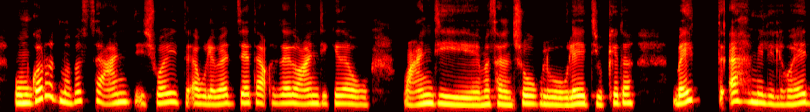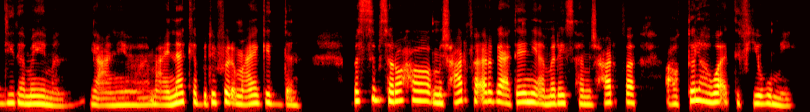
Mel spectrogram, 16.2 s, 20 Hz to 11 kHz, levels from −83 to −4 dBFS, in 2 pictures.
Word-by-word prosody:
ومجرَّد 265 - +5
ما 230 - +3
بس 250 +3 -4
عندي 225 0 -1
شوية 215 +4 +1
أولويات 190 0 0
زيادة 210 -1 +1
زادوا 205 0 +2
عندي 195 +1 0
كده، 195 0 +1
و 175 -1 -3 0.3
وعندي 175 -2 +2
مثلًا 180 0 +1
شغل 190 +1 +1
وولادي 175 +2 +3
وكده، 210 +4 0 0.4
بقيت 250 +8 +5 0.3
أهمل 230 -4 +2
الهوايات 180 +4 0
دي 210 +2 -4
تمامًا، 190 -7 -1 0.3
يعني 165 0 -5
مع 175 -1 -4
إنَّها 200 +6 +3
كانت 230 -2 -6
بتفرق 210 0 -1
معايا 190 +2 0
جدًا، 175 -6 -5 0.5
بس 250 +3 -1
بصراحة 260 -1 +1
مش 210 0 -1
عارفة 250 0 -1
أرجع 240 -3 +1
تاني 225 +1 +2
أمارسها، 195 +1 -2
مش 180 -1 -5
عارفة 220 0 -1 0.3
احط 185 +7 -4
لها 265 -2 +3
وقت 225 -1 0
في 200 - -7
يومي. 175 -6 -3
200 Hz, 155 wpm, -23 LUFS, 180-225 Hz, 0.5 s, ومجرَّد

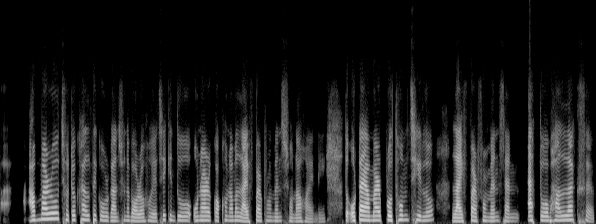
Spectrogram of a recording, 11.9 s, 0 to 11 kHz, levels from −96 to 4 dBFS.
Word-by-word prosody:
আ - - -14 0.5
আমারও 265 +5 +5 0.2
ছোটকাল 225 0 -1
থেকে 225 - -2
ওর 195 - -3
গান 180 -1 0
শুনে 200 -1 -7
বড় 170 0 0
হয়েছি, 175 +3 -6
কিন্তু 210 -2 -3 0.3
ওনার 205 +1 +2 0.2
কখনো 200 +3 -4
আমার 200 0 -3
লাইভ 160 0 +3
পারফরম্যান্স 185 -1 -4
শোনা 160 -2 -4
হয়নি। 140 -1 -11 0.4
তো - - 0
ওটাই 220 +2 +7
আমার 210 +1 +4
১ম 215 +2 +3 0.2
ছিল 210 -3 -2 0.6
লাইভ 165 0 +6
পারফরম্যান্স 185 -1 -1
অ্যান্ড 170 -2 -4 0.4
এতো 205 0 -4 0.2
ভাল 205 0 +1 0.2
লাগছে 225 0 -2
200 Hz, 140 wpm, -23 LUFS, 180-215 Hz, 0.6 s, ওটাই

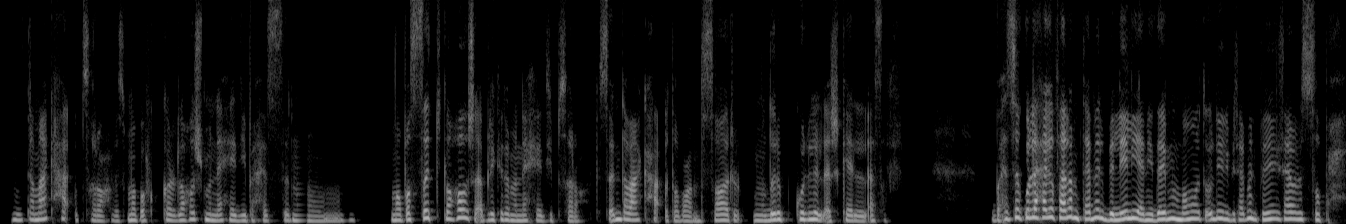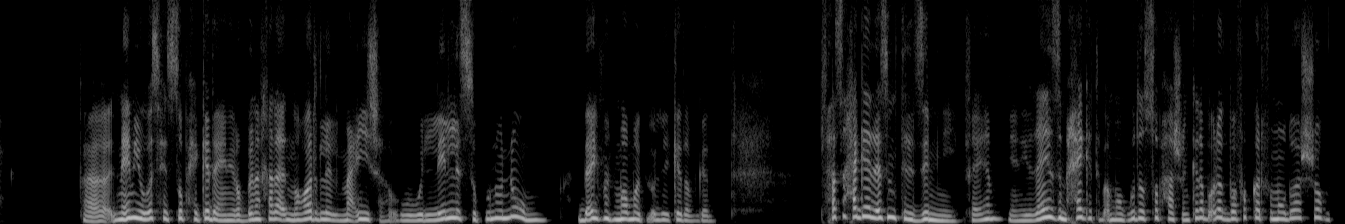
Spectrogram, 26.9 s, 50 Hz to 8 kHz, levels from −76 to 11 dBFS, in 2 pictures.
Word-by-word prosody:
أنت 210 +1 -5
معاك 230 +4 -1
حق 245 -6 -9
بصراحة 185 -2 -9
بس 175 +1 -13
ما 200 - 0
بافكر 195 +2 -6
لهاش 220 +4 -4
من - - +3
الناحية 195 +1 -3
دي، 185 0 -3
باحس 185 +1 -11
إنه 185 -1 -7 0.5
ما 200 - 0
بصيتلهاش 250 +5 0
قبل 205 +3 -3
كده 210 0 -3
من 190 - -2
الناحية 185 0 -4
دي 180 +3 -13
بصراحة، 170 0 -11
بس - - -7
أنت 230 +1 +2
معاك 210 -1 0
حق - - -7
طبعًا، 175 0 -6
السهَر 190 +3 -3
مُضِر 190 +4 +2
بكل 230 +1 +1
الأشكال 185 -1 -3
للأسف، 175 0 -8 0.9
وباحس 240 +4 -1
إن - - +1
كل 295 0 +6
حاجة 295 +1 +4
فعلًا 280 +1 +5
بتتعمل 255 +2 +3
بالليل 220 +5 +5
يعني 210 -6 +4
دايمًا 235 +2 +5
ماما 240 +3 +4
تقول 220 -1 -1
لي: 255 - +3
"اللي 240 -3 +2
بيتعمل 215 +5 0
بالليل 230 +2 +1
يتعمل 240 0 0
الصبح، 230 - -5 0.7
فنامي 220 - +3
واصحي 255 +2 +1
الصبح 245 +1 -3
كده 240 0 +2
يعني، 195 -1 -1
ربنا 215 +5 +1
خلق 240 0 0
النهار 210 +4 +1
للمعيشة 200 -2 -1
والليل 195 +5 0
للسكون 250 -2 0
والنوم" 265 -8 +2 0.3
دايمًا 250 +6 +2
ماما 235 +1 +4
تقول 215 0 -6
لي 210 -1 -3
كده 200 -2 -3
بجد. 180 -1 -10 1.1
بس - - -17
حاسة 310 +2 0
الحاجة 320 +1 +3
لازم 290 +1 +5
تلزمني، 205 - +1
فاهم؟ 240 +4 -3
يعني 185 0 -4
لازم 270 +3 +5
حاجة 285 +2 0
تبقى 215 -4 -7
موجودة 215 +4 -1
الصبح، 255 0 -4
عشان 220 -3 -3
كده 275 +5 -2
باقول 275 - -3
لك 290 - +1
بافكر 265 +5 -3
في 260 -3 -4
موضوع 240 +3 +1
الشغل. 275 -4 -5
225 Hz, 190 wpm, -23 LUFS, 195-250 Hz, 1.1 s, كل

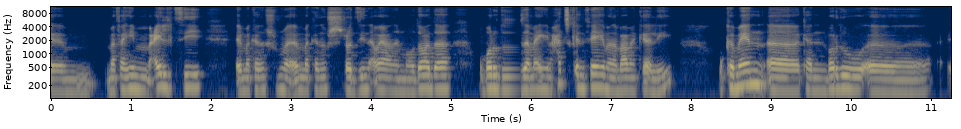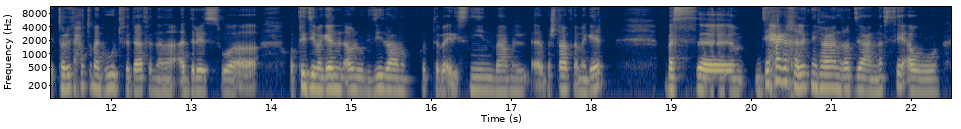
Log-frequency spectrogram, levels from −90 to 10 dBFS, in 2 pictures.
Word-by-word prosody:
آمم، 135 - -13 0.2
مفاهيم 155 +1 -3
عيلتي 175 0 +1 0.4
ما 145 +1 0
كانوش 155 +1 -7
م - - -12 0.3
ما 150 - -3
كانوش 155 +2 -1
راضين 155 +2 -2
أوي 155 - 0
عن 150 -1 -1
الموضوع 140 +4 -1
ده، 165 0 +1 0.3
وبرضه 155 -2 0
زمايلي، 160 +1 +1
ما - - -5
حدش 215 0 +1
كان 170 -2 -2
فاهم 175 0 +3
أنا 150 -1 -2
باعمل 150 +1 0
كده 150 - -1
ليه. 155 - -8 0.6
وكمان 205 +4 +4
آآ، 150 -2 +4
كان 150 -2 -7
برضه 160 0 -1
آآ، 135 0 -2 0.2
اضطريت 170 0 -2
أحُط 185 0 -8
مجهود 170 0 -3
في 155 - -7
ده، 150 0 +3
في 150 - -13
إن 145 - -12
أنا - - -7
أدرس، 440 -1 -1
و - - -4 0.8
وأبتدي 180 -2 +1
مجال 165 +1 +6
من 160 - -6
أول 155 0 0
وجديد، 150 +3 -5
بعد 150 -2 +1
ما 145 -1 -12 0.2
كنت - - -11
بقى - - -2
لي 75 - -9
سنين 150 - -6
باعمل 140 0 -8 0.2
باشتغل 165 -1 -1
في - - -7
مجال. - - 0 0.8
بس 160 +1 +3
آآ، 145 -2 +5 0.2
دي 210 +9 0
حاجة 255 +2 +8
خلتني 180 -2 +1
فعلًا 175 -1 +2
راضية 160 0 -1
عن 145 -2 -3
نفسي، 155 +5 -5
أو 140 -1 -2
155 Hz, 170 wpm, -23 LUFS, 145-170 Hz, 0.8 s, حاجة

